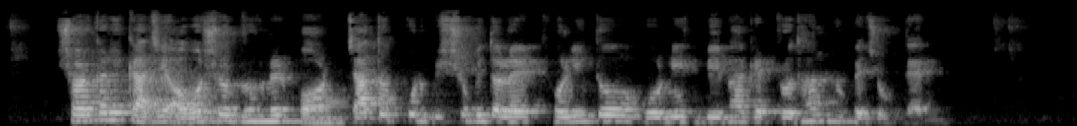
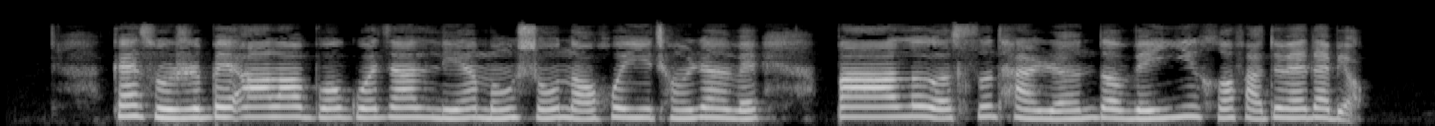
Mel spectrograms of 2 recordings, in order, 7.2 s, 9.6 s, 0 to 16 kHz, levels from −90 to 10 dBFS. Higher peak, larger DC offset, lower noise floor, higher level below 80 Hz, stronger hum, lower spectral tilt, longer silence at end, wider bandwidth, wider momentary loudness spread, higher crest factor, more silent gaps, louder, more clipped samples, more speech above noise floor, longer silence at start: about the same, -6 dBFS vs -4 dBFS; neither; first, -69 dBFS vs -51 dBFS; second, -72 dBFS vs -64 dBFS; neither; first, -5.5 dB/octave vs -3.5 dB/octave; first, 1 s vs 0.5 s; first, 11.5 kHz vs 7.6 kHz; about the same, 10 LU vs 8 LU; about the same, 18 dB vs 14 dB; neither; second, -25 LUFS vs -17 LUFS; neither; first, 44 dB vs 34 dB; second, 0.4 s vs 0.75 s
